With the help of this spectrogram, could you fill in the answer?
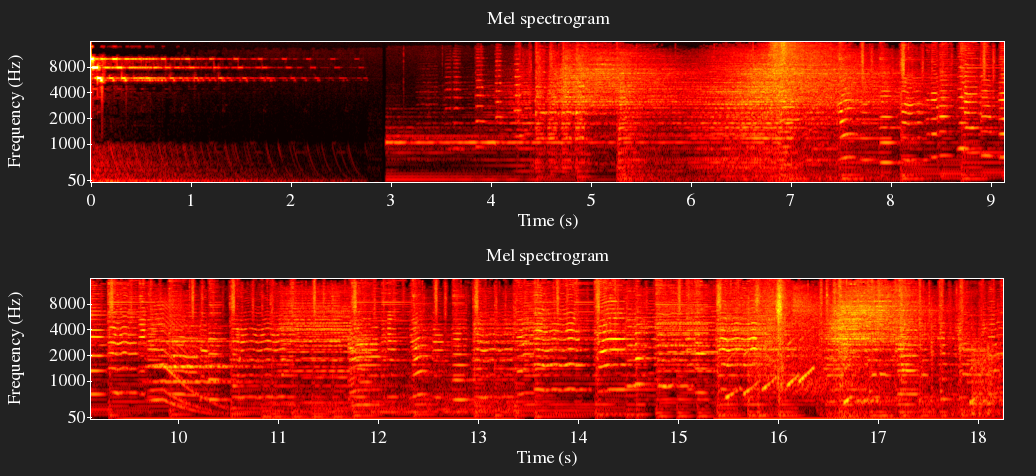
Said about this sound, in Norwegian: Livlige toner fra trailer, fra gameplay til Zelda Triforce Heroes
